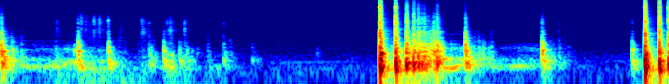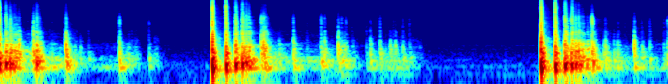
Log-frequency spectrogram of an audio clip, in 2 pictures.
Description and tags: Inside Pool Table
This is of someone sinking a ball during a game of pool/billiards/snooker and what the ball sounds like from the inside of the table.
